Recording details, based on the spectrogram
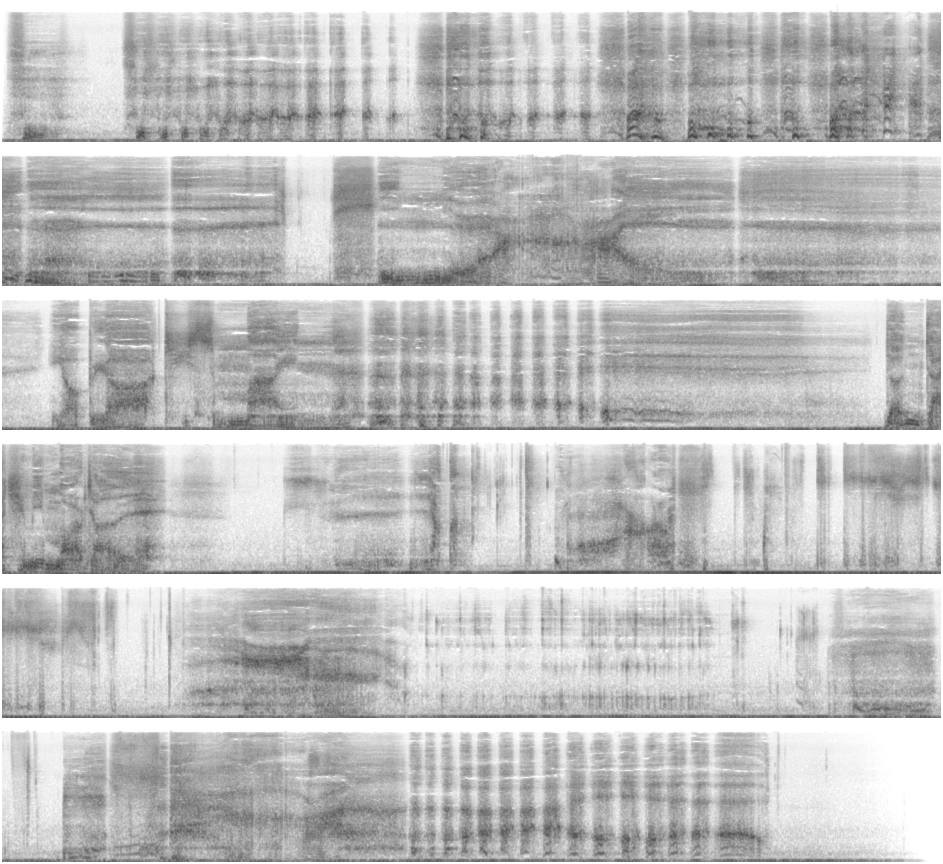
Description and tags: Laughter and phrases of an old vampire; includes bite and blood sucking! ;D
